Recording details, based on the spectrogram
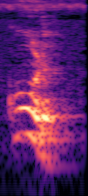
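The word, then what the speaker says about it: could: सबसे पहले शैल, will, can, कुड। कुल्ड नहीं, एल साइलेंट है यहां पे।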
